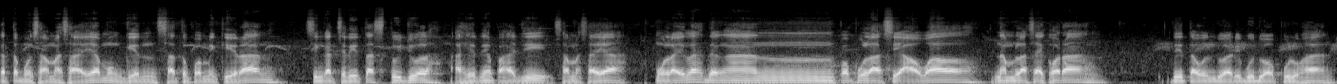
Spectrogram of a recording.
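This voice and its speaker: The speech moves at a moderate pace with very even loudness and fairly even intonation. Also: man, very deep, low pitch for a man. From West Java (Tasikmalaya). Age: 20s. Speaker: cattle farmer. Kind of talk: interview testimony. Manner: casual, with hesitations.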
